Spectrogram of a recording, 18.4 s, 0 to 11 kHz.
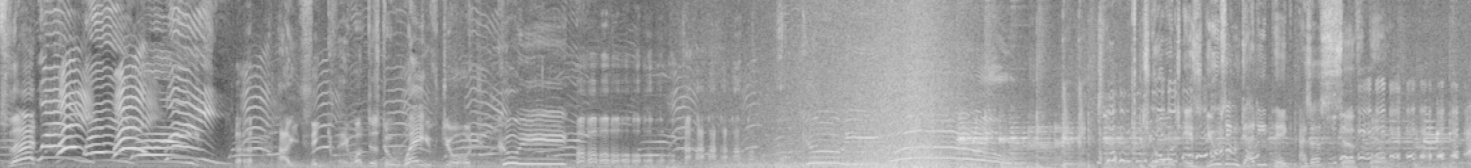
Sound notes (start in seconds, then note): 7.7 laughs; 13.2 snorts and laughs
